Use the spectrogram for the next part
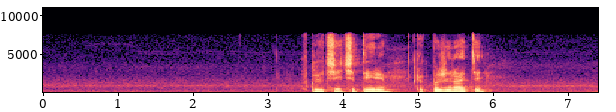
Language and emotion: Russian, neutral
